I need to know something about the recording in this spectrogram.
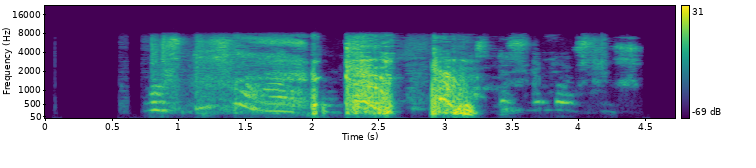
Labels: {"expert_labels": [{"quality": "good", "cough_type": "wet", "dyspnea": false, "wheezing": false, "stridor": false, "choking": false, "congestion": false, "nothing": true, "diagnosis": "healthy cough", "severity": "pseudocough/healthy cough"}], "age": 39, "gender": "other", "respiratory_condition": false, "fever_muscle_pain": false, "status": "COVID-19"}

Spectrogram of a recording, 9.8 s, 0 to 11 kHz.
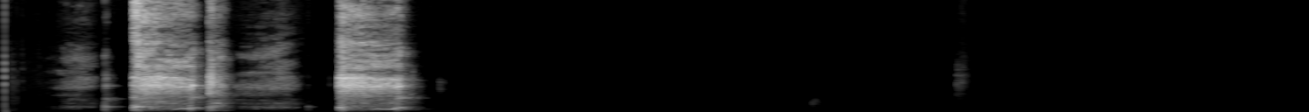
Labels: {"expert_labels": [{"quality": "ok", "cough_type": "dry", "dyspnea": false, "wheezing": false, "stridor": false, "choking": false, "congestion": false, "nothing": true, "diagnosis": "lower respiratory tract infection", "severity": "mild"}], "age": 32, "gender": "female", "respiratory_condition": false, "fever_muscle_pain": false, "status": "symptomatic"}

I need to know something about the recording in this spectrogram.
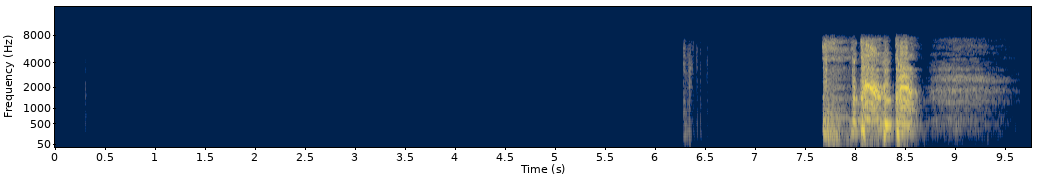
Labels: {"expert_labels": [{"quality": "ok", "cough_type": "dry", "dyspnea": false, "wheezing": false, "stridor": false, "choking": false, "congestion": false, "nothing": true, "diagnosis": "lower respiratory tract infection", "severity": "mild"}, {"quality": "good", "cough_type": "dry", "dyspnea": true, "wheezing": true, "stridor": false, "choking": false, "congestion": false, "nothing": false, "diagnosis": "obstructive lung disease", "severity": "mild"}, {"quality": "good", "cough_type": "wet", "dyspnea": false, "wheezing": false, "stridor": false, "choking": false, "congestion": false, "nothing": true, "diagnosis": "lower respiratory tract infection", "severity": "mild"}, {"quality": "good", "cough_type": "dry", "dyspnea": false, "wheezing": false, "stridor": false, "choking": false, "congestion": false, "nothing": true, "diagnosis": "upper respiratory tract infection", "severity": "mild"}]}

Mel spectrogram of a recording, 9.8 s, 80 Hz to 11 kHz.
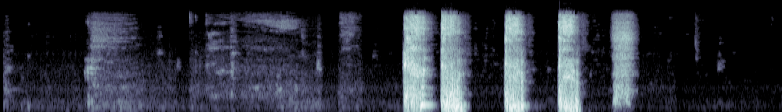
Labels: {"expert_labels": [{"quality": "good", "cough_type": "wet", "dyspnea": false, "wheezing": false, "stridor": false, "choking": false, "congestion": true, "nothing": false, "diagnosis": "lower respiratory tract infection", "severity": "mild"}], "age": 28, "gender": "male", "respiratory_condition": false, "fever_muscle_pain": false, "status": "COVID-19"}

